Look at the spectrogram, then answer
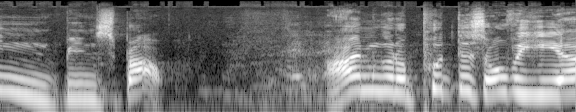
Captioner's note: audience laughs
